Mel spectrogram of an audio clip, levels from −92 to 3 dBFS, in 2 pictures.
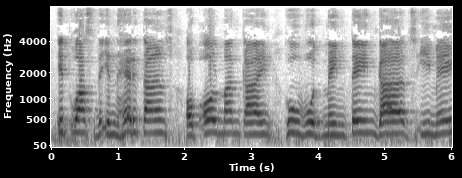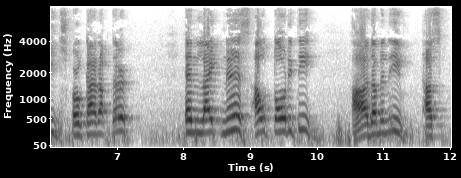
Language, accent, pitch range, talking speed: Filipino, native, 155-225 Hz, 105 wpm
